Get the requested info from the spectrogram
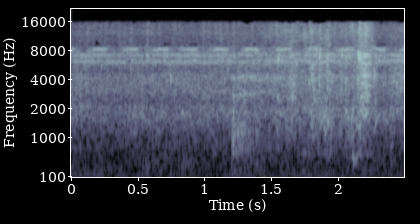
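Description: Faint trickle of a shallow creek flowing steadily, with a few light clicks in the second half.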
